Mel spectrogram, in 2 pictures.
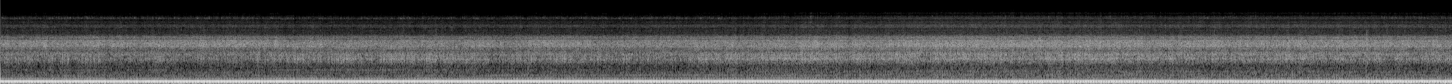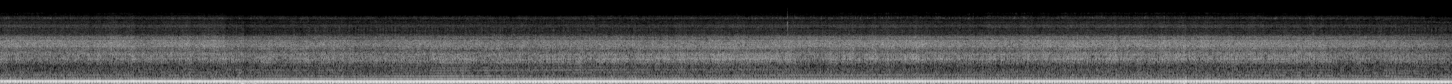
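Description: Honda CB1000R's inline-four engine running at steady cruising revs under way, with heavy wind rush. Its note falls near the end as the bike slows.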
